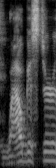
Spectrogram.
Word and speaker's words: Waugister: His name was Duke, and this is pronounced Waugister. That's how it's pronounced in Icelandic.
